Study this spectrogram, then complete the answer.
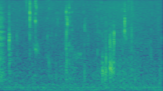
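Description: A young woman speaks softly close to a microphone.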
